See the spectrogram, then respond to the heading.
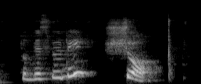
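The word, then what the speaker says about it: chaud: So this will be show. Show. D is the last consonant, and when D is at the end, we don't pronounce it. So D will be silent here.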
